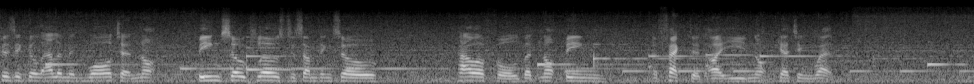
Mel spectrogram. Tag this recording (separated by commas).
Music, Speech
